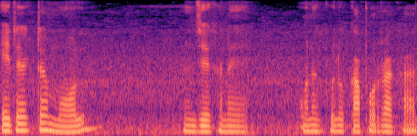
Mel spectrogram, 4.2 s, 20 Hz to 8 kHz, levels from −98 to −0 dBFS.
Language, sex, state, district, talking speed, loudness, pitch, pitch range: Bengali, male, Tripura, West Tripura, 115 wpm, -21 LUFS, 125 Hz, 115-140 Hz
